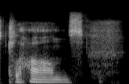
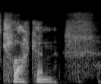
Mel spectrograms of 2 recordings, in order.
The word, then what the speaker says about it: clachan: So this is a traditional, I think in Ireland they pronounce them as clahans, in Scotland it's clachan, and about grouping houses around a communal space.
